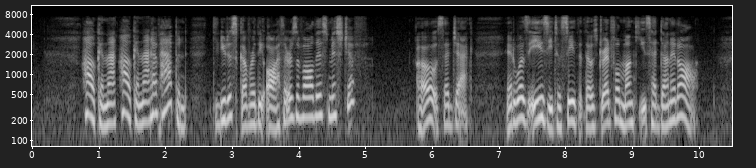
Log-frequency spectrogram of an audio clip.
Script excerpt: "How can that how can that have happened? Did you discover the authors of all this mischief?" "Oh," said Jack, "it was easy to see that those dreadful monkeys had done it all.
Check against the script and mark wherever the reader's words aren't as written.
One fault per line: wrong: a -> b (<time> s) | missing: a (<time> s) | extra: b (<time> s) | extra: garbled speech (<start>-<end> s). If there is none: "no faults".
no faults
